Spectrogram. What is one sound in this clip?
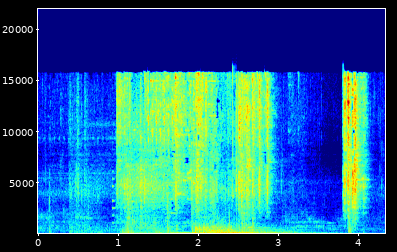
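A game's mystery box opens with a loud magical whoosh and rumble.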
